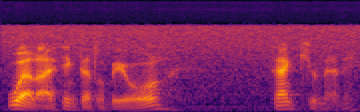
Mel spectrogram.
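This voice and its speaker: A man playing a gentleman police inspector in a radio drama, polite and measured in his questioning, with a dry wit. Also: low voice, very animated, gravelly, slight background noise, full character voice. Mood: grave. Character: courteous, probing, wry gentleman police inspector.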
